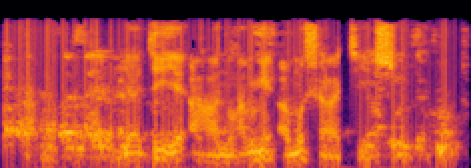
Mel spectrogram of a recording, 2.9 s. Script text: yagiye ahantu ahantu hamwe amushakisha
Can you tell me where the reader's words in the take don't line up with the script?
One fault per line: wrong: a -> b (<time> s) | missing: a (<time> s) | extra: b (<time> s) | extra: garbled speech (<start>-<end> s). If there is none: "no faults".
missing: ahantu (1.5 s)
